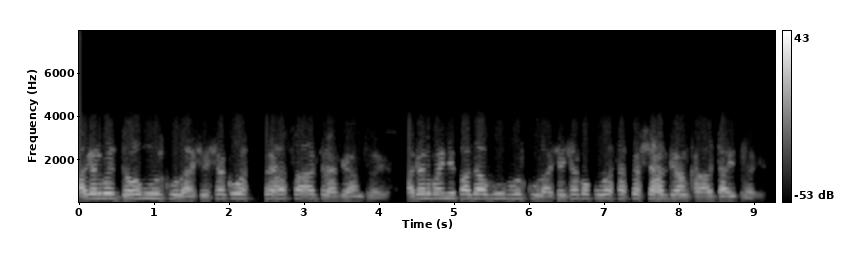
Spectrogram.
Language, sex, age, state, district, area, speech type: Kashmiri, male, 45-60, Jammu and Kashmir, Anantnag, rural, conversation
